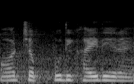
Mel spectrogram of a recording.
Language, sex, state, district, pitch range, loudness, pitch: Hindi, female, Uttar Pradesh, Deoria, 185-195 Hz, -24 LUFS, 190 Hz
